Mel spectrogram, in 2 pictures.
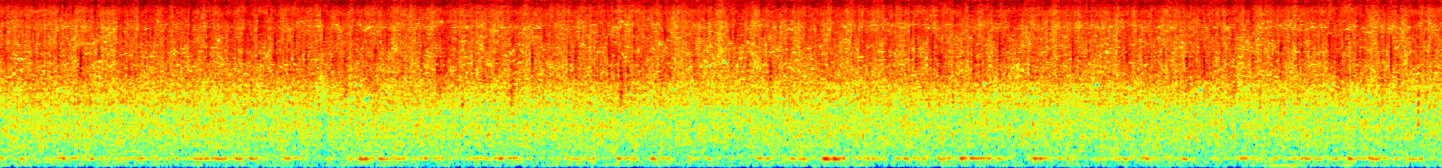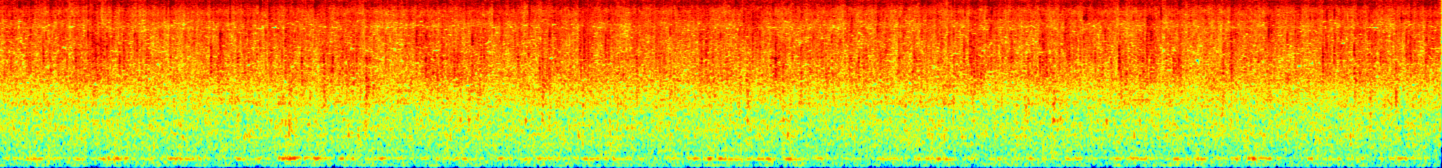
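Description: Steady rain falling, an even patter of countless drops.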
